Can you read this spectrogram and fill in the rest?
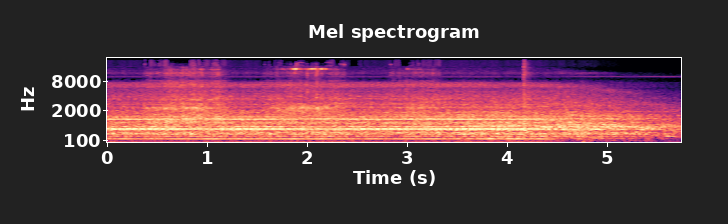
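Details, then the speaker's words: Drilling on the very edge of a part (Picatinny rail flashlight mount) with an unsupported pilot, fed hard at high RPM with long stick-out: harsh steady buzzing whine dropping away at the end, drill chatter. "So that sounds awful, which is unsurprising because it's really an unsupported pilot, and I'm feeding her pretty mean in there. We're running at high RPM with a lot of stick out."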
